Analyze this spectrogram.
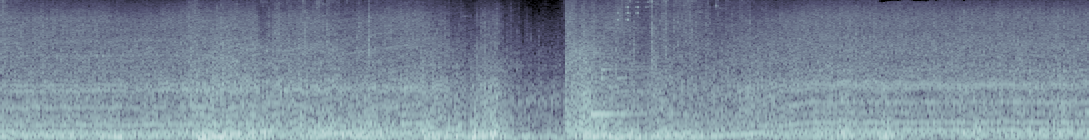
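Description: A car crashes and rolls over with heavy thuds.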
